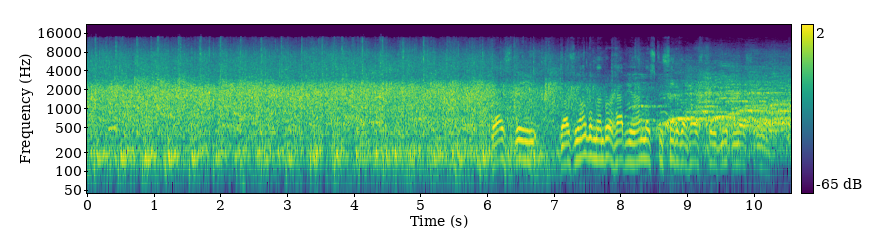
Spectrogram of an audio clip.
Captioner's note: some Applause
